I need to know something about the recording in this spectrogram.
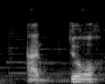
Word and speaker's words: adorent: Les jeunes adorent le fast food. The young people love fast food. Aime, adore. Never pronounce the NT ending there.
